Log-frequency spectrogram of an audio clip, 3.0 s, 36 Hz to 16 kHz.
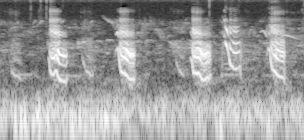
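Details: Female grey francolin recorded on an iPhone: a run of hoarse, downslurred call notes about every 0.7 seconds, moderately faint over a steady low rumble of background noise.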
